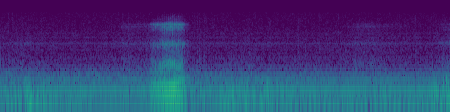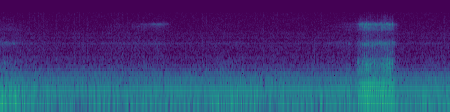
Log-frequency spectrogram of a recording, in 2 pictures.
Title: snores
